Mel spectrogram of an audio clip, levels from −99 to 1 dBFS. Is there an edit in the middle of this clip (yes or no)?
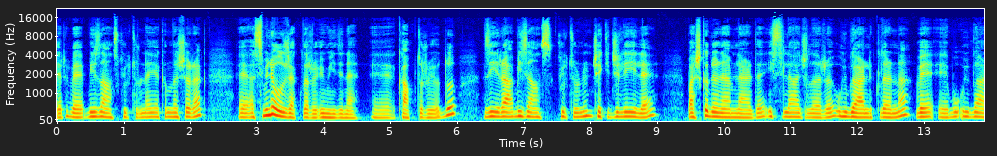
no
